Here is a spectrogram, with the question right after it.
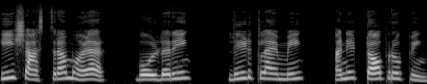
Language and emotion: Goan Konkani, neutral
